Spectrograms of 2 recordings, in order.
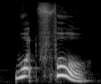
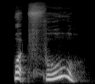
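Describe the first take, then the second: First: "What for" high, slow and distinct; emphatic repeat. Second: Raised, questioning pitch; curious question. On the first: Alice corrects the Rabbit, repeating "What for" emphatically. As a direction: stretch "What for" out, pitched up. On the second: Alice asks the Rabbit why, curious. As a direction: ask it simply in a higher voice. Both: A narrator's reading.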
